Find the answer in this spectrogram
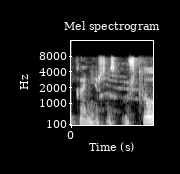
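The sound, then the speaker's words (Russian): A muffled meow from Frosya, the household cat, behind a door asking to be let in, rises briefly beneath conversation; people keep talking over it. “вот экстрамузыкальные звуки – это наша кошка Фрося за дверью, как бы просится”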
